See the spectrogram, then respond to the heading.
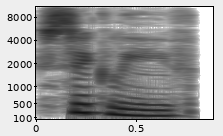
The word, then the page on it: sick leave: American English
